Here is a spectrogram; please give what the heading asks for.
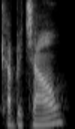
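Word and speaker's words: Capitão: if you want to pronounce it like a Brazilian way, the thing on the A at the end, it's like it's like an N. It's like a N pronunciation at the end. So like capichão.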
